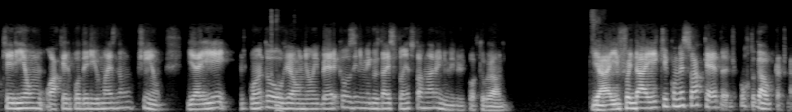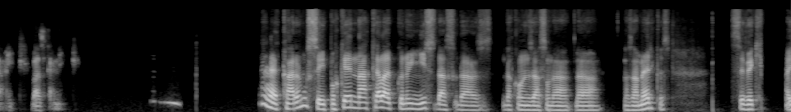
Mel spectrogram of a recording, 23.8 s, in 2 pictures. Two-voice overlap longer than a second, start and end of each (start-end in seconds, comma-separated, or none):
none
